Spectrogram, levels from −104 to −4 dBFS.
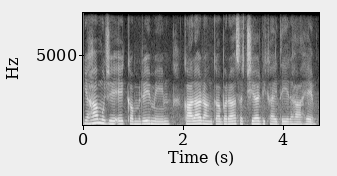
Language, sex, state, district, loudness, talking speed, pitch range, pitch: Hindi, female, Arunachal Pradesh, Papum Pare, -17 LUFS, 175 wpm, 180-200 Hz, 190 Hz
